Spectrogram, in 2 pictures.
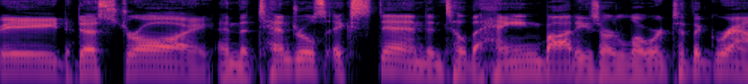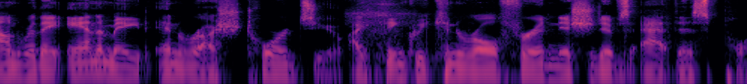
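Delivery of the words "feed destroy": utterly alien, otherworldly crying voice. Narrating a game scene, an alien voice in the players' heads shouting. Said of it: "an utterly alien voice in your head shouts".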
